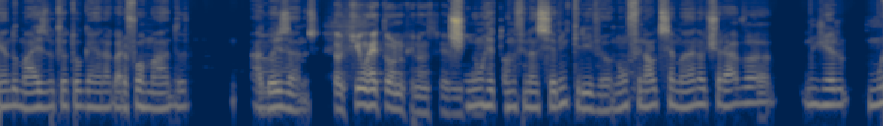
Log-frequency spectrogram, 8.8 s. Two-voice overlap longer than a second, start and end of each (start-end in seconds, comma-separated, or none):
none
